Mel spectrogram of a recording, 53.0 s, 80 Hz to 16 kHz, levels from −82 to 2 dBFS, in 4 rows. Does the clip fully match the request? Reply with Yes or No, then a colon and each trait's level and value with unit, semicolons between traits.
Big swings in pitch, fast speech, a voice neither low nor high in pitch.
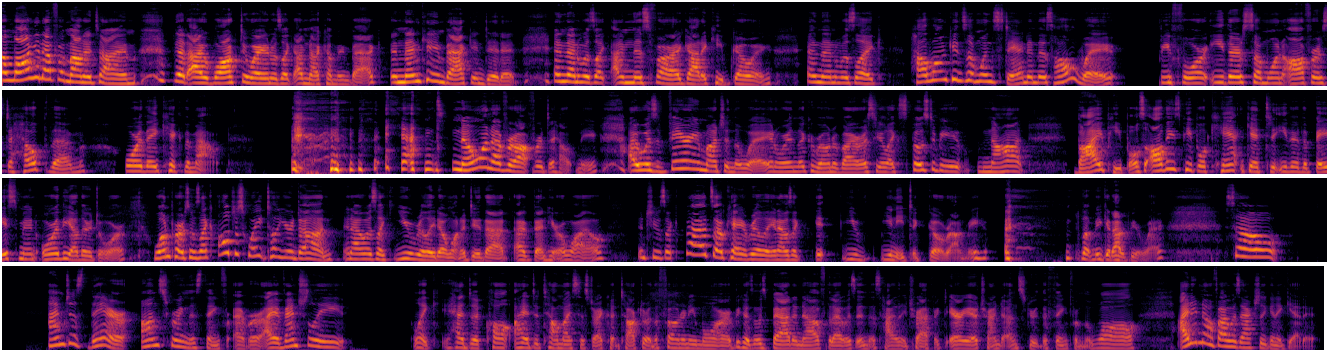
No: wide, 5.8 semitones; fast, 245 wpm; high, 235 Hz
